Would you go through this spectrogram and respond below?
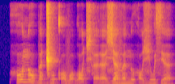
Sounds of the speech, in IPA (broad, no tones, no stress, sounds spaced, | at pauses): h o n o b ɛ ɡ͡ǁ o kʼ ɔ̰ v ɔ̰ ɡ ɔ̰ t͡ɕʰ ɛ̰ ɾ ɛ̰ ʑ ɛ v ɛ n u h ɔ̰ ʑ u sʲ ɛ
